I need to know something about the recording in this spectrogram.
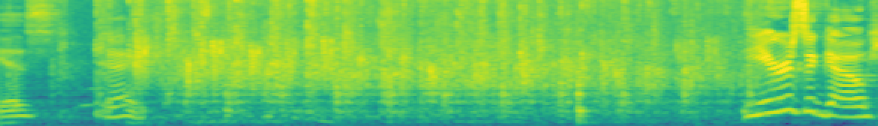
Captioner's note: audience applauding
